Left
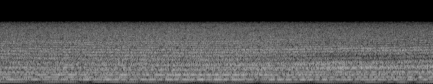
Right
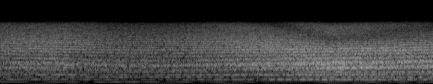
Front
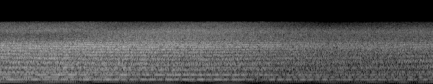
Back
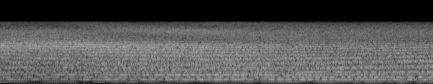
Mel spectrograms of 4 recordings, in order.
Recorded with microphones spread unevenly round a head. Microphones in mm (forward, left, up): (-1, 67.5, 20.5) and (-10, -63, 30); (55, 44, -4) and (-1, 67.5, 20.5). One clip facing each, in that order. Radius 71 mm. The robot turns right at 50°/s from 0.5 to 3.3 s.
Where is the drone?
60° left; by 4.3 s 135° left.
